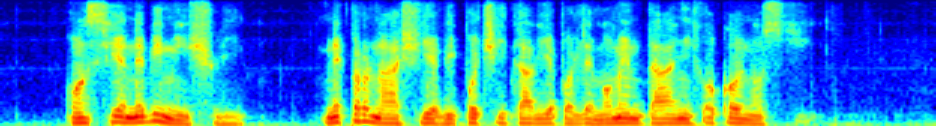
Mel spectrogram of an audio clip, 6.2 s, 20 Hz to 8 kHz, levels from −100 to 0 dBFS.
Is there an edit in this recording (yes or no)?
no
